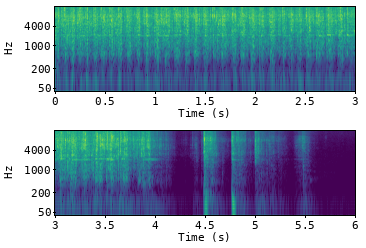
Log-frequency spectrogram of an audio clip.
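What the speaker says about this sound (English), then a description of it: "that shaking the cocktail vigorously" A cocktail shaker packed with ice is shaken hard by a bartender, a dense, loud rattling churn running steadily for about four seconds, then stopping, followed by a few sharp separate knocks and taps.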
